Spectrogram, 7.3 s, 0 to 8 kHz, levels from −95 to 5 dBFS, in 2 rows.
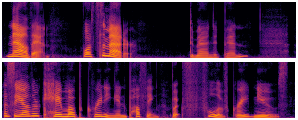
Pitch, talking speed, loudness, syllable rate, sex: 225 Hz, 165 wpm, -22 LUFS, 4.8 syllables/s, female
